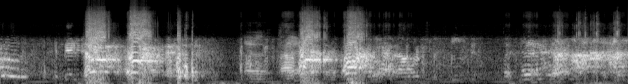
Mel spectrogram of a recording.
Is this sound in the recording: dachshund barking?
yes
